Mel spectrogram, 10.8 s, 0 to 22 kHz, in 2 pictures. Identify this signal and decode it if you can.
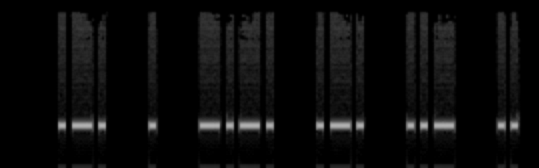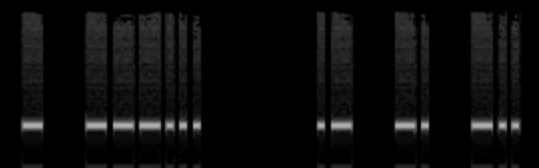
Morse code, heard as a keyed tone, about 18 wpm, spaced as for 12 wpm, 1000 Hz. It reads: RECRUIT: AND
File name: qotdfiles / 12wpm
